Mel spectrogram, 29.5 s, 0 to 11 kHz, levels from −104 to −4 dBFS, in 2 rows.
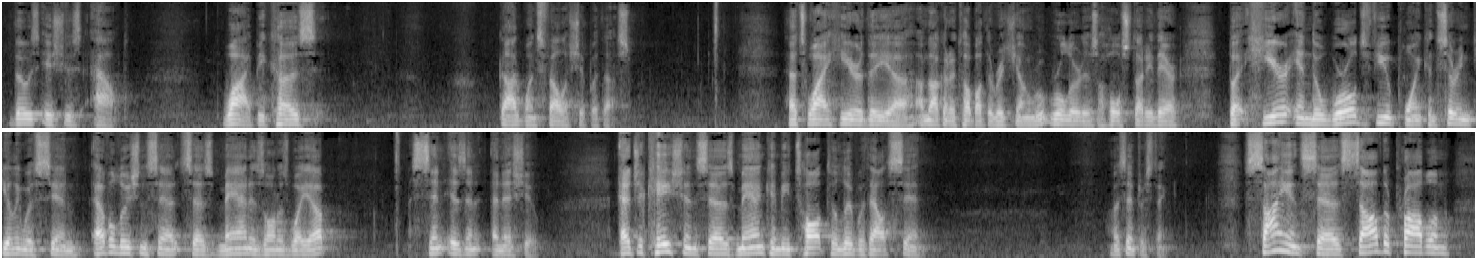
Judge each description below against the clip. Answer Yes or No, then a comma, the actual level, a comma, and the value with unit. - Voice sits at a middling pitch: No, low, 125 Hz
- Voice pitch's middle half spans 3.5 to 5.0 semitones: Yes, average, 3.9 semitones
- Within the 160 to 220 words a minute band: No, average, 140 wpm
